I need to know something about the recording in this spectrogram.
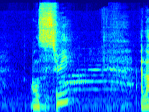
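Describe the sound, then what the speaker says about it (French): A pet cat meows loudly nearby, a drawn-out rising cry followed by a start of another, between a person's brief spoken words. "ça, c'est mon chat, hein? Il est très vocal."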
